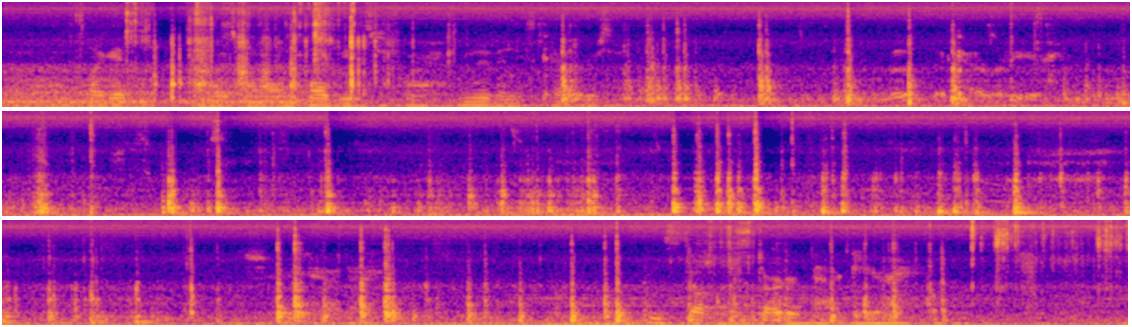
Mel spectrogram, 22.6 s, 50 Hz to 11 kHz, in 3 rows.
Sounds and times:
Speech: 0:00.6 - 0:04.2, 0:05.8 - 0:07.1, 0:16.7 - 0:17.7, 0:19.3 - 0:21.2.

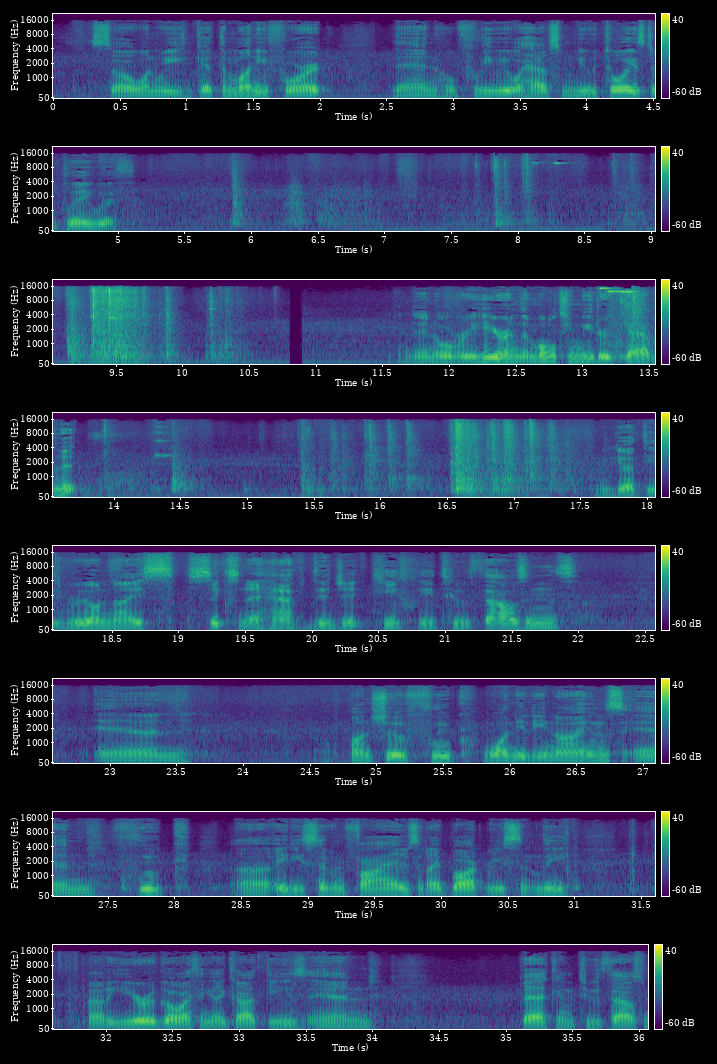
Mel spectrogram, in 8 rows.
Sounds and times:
Speech: 0:00.3 - 0:05.2, 0:11.6 - 0:13.8, 0:17.6 - 0:22.1, 0:22.9 - 0:23.7, 0:24.8 - 0:31.0, 0:31.8 - 0:34.1, 0:35.1 - 0:36.0.

